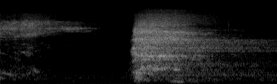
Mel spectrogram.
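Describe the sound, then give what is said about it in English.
A group takes a deep breath together: a soft airy rush of breath for about a second, a brief silent pause, then a louder, fuller breath that slowly fades away. “Now, everybody take a deep breath.”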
